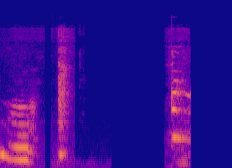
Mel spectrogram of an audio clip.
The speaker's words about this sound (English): What is that noise? It's the cat being weird. She's trying to step on my crap and now she's growling at me.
